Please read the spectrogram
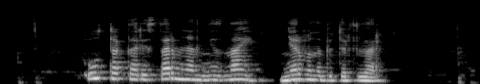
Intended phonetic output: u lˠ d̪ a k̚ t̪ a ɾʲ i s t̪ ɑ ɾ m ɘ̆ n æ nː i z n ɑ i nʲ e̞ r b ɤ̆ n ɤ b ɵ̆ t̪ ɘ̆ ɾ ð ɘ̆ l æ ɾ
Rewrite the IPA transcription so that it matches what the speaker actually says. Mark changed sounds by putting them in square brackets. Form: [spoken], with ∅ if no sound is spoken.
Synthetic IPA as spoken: u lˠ [t̪] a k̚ t̪ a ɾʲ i s t̪ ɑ ɾ m ɘ̆ n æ nː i z n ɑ [j] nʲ e̞ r [v] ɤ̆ n ɤ b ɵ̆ t̪ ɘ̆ ɾ ð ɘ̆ l æ ɾ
